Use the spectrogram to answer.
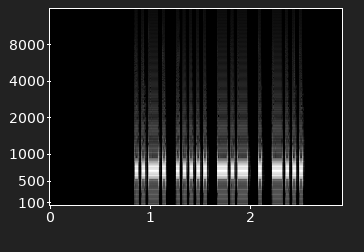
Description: Morse code, heard as a keyed tone, about 36 wpm, 700 Hz. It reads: F5KEB
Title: DXCC-100 Call Signs - 5 Characters - 35wpm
